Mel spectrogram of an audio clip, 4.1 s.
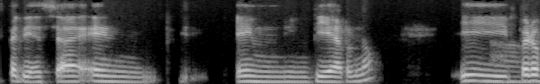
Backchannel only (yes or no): yes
